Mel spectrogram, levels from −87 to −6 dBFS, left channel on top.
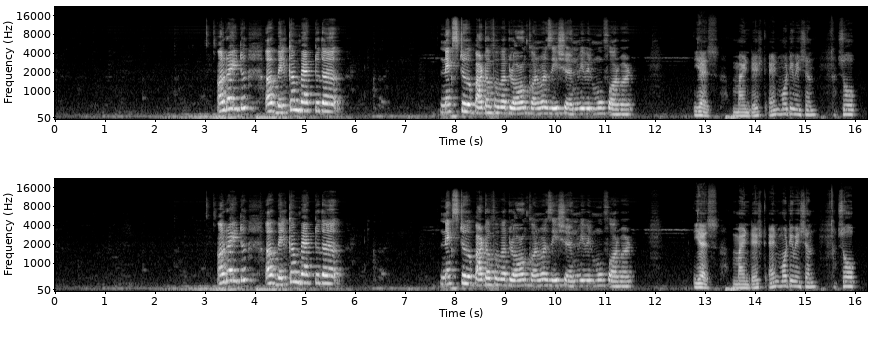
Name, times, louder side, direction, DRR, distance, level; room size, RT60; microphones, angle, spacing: voice 1, 3.2-5.8 7.7-11.6, left 2 dB, 15° left, 0.4 m, -18 dB
voice 2, 12.8-15.9, right 2 dB, 50° right, 1.2 m, -26 dB
3.6 x 2.9 x 2.7 m
head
